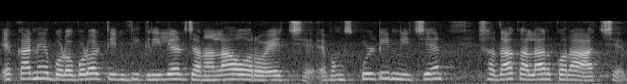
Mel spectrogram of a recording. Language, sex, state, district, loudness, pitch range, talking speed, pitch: Bengali, female, Assam, Hailakandi, -17 LUFS, 215-245 Hz, 135 wpm, 230 Hz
